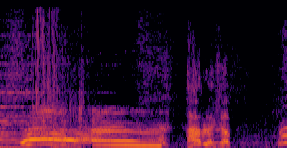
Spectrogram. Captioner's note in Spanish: Quejidos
